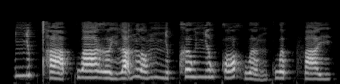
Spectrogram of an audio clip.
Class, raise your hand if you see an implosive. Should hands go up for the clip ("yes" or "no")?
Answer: no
